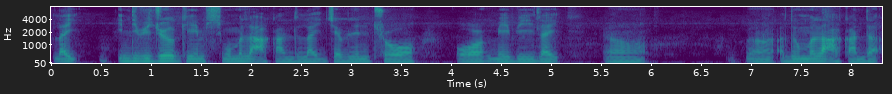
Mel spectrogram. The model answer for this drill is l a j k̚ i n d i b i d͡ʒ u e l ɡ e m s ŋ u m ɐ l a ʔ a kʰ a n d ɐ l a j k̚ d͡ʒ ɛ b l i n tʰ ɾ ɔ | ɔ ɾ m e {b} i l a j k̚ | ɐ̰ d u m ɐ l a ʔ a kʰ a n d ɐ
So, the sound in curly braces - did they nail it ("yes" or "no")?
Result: yes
